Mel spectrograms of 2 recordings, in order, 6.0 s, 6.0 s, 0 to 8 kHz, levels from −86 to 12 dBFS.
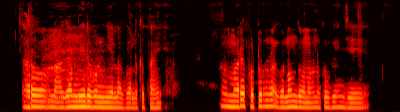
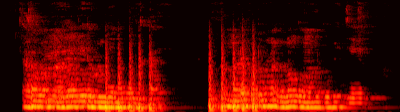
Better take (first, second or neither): first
